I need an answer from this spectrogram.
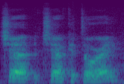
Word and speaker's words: cercatore: So in Italian, a C on its own, just think of it as CH in English, and Okay. you've pretty much got it. Is it Cercatore?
